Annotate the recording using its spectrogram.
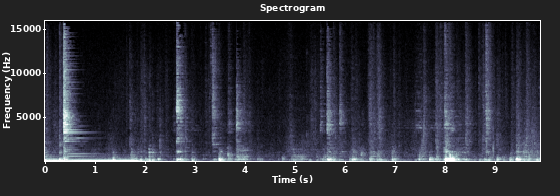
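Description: A metal bowl clanks and scrapes on the floor.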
